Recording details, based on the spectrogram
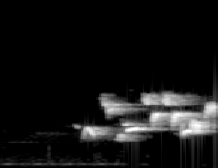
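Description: Yellow-throated Bunting: a brief burst of thin, high twittering notes that slide and overlap for about a second, after a faint low hum.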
